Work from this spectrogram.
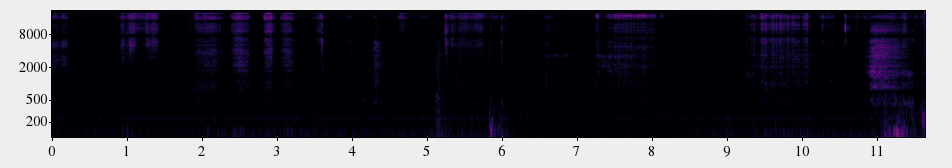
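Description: Faint pencil strokes scratch across paper while a Cyclops sketch is drawn, soft rubbing lines in short irregular passes over a low steady hum.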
